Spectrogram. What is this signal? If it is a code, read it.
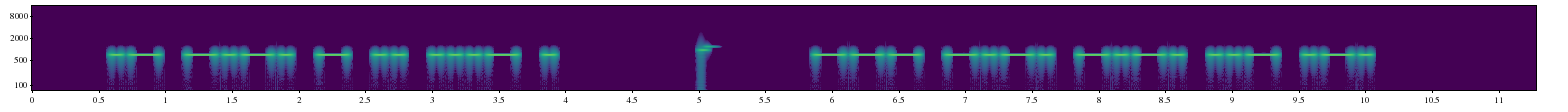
Morse code, heard as a keyed tone, about 17 wpm, 700 Hz. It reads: ACTIVE OCCUR
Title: Sentences from Top 900 Words - New Word Drill - 17wpm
